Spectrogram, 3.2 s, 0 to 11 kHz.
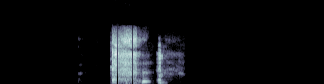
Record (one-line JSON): {"cough_length": "3.2 s", "cough_amplitude": 28650, "cough_signal_mean_std_ratio": 0.26, "survey_phase": "beta (2021-08-13 to 2022-03-07)", "age": "18-44", "gender": "Female", "wearing_mask": "No", "symptom_cough_any": true, "symptom_sore_throat": true, "symptom_fatigue": true, "symptom_headache": true, "symptom_onset": "3 days", "smoker_status": "Never smoked", "respiratory_condition_asthma": false, "respiratory_condition_other": false, "recruitment_source": "Test and Trace", "submission_delay": "2 days", "covid_test_result": "Positive", "covid_test_method": "RT-qPCR", "covid_ct_value": 30.2, "covid_ct_gene": "ORF1ab gene", "covid_ct_mean": 30.2, "covid_viral_load": "120 copies/ml", "covid_viral_load_category": "Minimal viral load (< 10K copies/ml)"}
